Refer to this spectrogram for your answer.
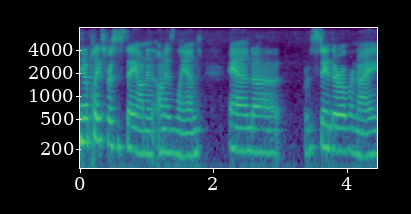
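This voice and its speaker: A woman with a slight country accent talks at a fairly quick pace in a medium pitch. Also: ordinary pitch variation. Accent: slight country twang. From US South, Florida. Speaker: singer-songwriter. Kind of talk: casual interview chat.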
